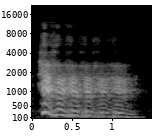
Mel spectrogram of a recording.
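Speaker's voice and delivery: loud mock villain ha ha; evil chuckle. Twins chuckling at their joke, evil laugh. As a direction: chuckle wickedly. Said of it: "The evil pair chuckled".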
